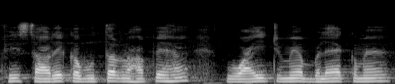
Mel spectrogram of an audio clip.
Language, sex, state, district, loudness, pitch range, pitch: Hindi, male, Jharkhand, Deoghar, -16 LUFS, 140-150 Hz, 145 Hz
